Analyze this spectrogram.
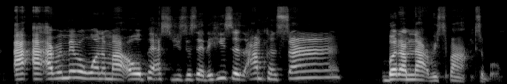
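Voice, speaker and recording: Raising and projecting her voice, a woman in a Southern accent sounds animated, with a high pitch and lively intonation. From North Carolina, US South. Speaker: motivational speaker. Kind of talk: motivational talk. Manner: animated, preacher-like repetition.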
